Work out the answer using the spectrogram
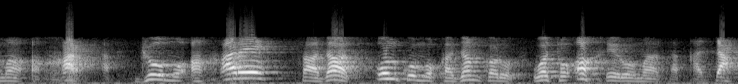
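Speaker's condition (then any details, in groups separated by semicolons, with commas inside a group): No condition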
